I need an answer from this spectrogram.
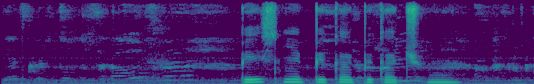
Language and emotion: Russian, neutral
